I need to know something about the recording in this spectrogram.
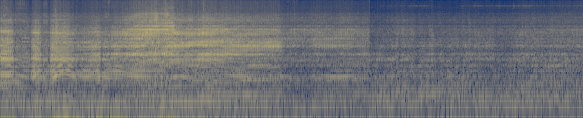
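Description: Other motorcycles' engines drone nearby.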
